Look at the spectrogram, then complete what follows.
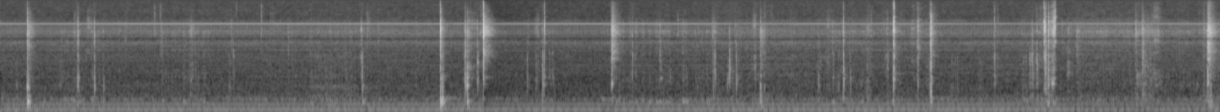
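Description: Irregular light clicks and taps of handling noise, loudest in a short cluster about four and a half seconds in, over a steady low electrical hum.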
